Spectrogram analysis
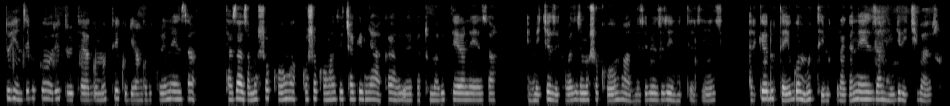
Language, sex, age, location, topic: Kinyarwanda, female, 25-35, Musanze, health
